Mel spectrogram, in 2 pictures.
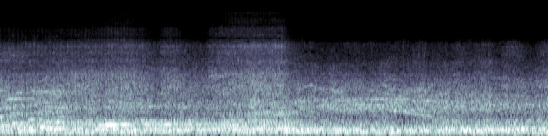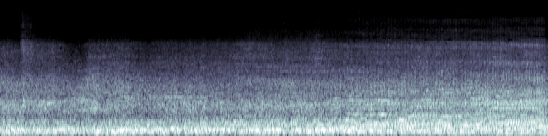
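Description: Several demolition derby cars' engines running and revving hard at once, a loud, steady engine noise.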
